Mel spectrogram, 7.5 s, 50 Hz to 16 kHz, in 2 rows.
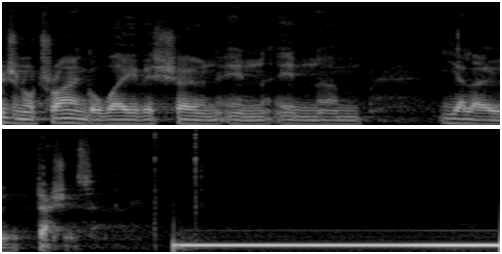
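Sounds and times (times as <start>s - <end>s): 
speech: 0.0s - 5.6s
pure sine wave tone: 5.0s - 7.4s.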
